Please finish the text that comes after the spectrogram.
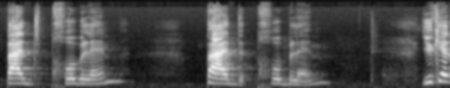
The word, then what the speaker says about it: pas de problème: But in everyday spoken French, the E of the would be removed, so we'd say pas de problème, pas de problème.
